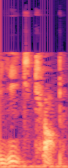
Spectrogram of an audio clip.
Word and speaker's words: Yiğit Top: And also we spoke to Yiğit Top. It's spelled Yiğit, but it's pronounced Yiğit Top.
